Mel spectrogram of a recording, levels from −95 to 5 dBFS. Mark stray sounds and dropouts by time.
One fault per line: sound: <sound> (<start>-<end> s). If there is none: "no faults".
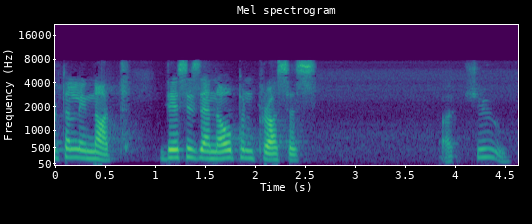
sound: sneeze (3.8-4.6 s)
